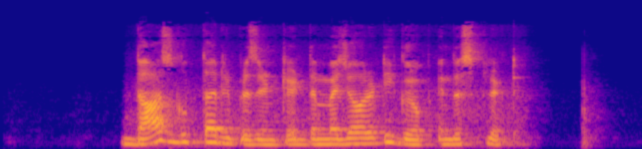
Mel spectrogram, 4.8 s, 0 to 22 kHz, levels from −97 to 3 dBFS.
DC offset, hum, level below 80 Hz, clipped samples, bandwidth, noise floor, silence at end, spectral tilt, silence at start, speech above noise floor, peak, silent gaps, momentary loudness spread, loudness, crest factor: under 0.1%; none; -64 dBFS; under 0.1%; 11.5 kHz; -77 dBFS; 0.4 s; -5.5 dB/octave; 0.9 s; 57 dB; -2 dBFS; none; 10 LU; -20 LUFS; 20 dB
